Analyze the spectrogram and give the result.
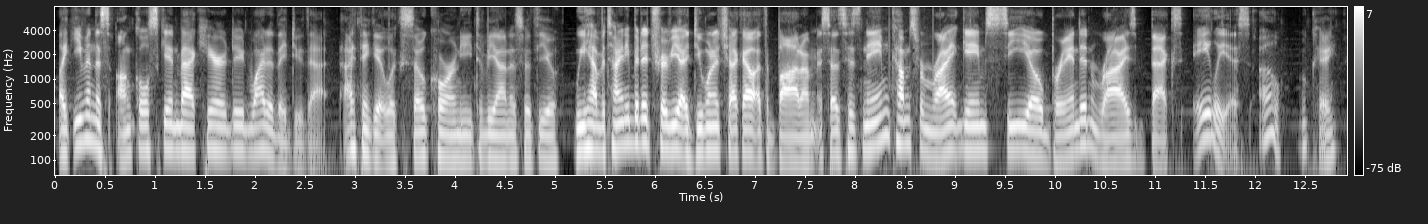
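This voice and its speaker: A man's voice: medium pitch, expressive, brisk, few pauses, no room sound. A man hosting a reaction video, reading text aloud and commenting on it in a casual, informal way. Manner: informal, addresses viewers as guys and dude.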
